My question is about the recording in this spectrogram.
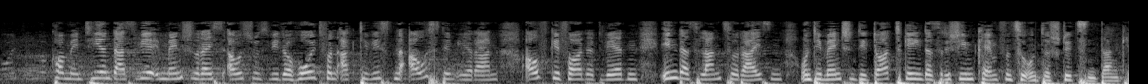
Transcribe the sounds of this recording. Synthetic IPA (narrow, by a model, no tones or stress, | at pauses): vɔlnuːɐkʰɔmɛntʰiːʁəndasv̥iːɐɪmːɛnʃn̩ʁɛçt͡ssʔaʊsʃʊsv̥iːdɐɦoːltfɔnʔaktʰivɪstn̩ʔaʊsd̥eːmiʁaːnʔa̰ʊfɡ̥əfɔɐdɐtv̥eːɐdn̩ʔɪndaslant̚t͡suʁaɪzn̩ʔʊnt̚d̥iːmɛnʃn̩diːdɔɐtɡ̥eːɡŋ̩dasʁeʒiːmkʰɛmfn̩t͡suʊntɐʃtʏt͡sn̩d̥aŋkʰə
